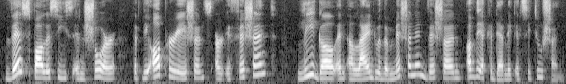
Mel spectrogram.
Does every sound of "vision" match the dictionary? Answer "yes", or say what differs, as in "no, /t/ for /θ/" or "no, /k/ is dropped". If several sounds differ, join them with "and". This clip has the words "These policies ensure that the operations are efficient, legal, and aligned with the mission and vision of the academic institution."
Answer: no, /ʃ/ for /ʒ/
